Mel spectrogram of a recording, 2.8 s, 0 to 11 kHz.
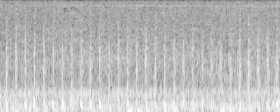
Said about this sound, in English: The 9mm blast had done a temporary number on her hearing, which explained why she didn't know about the helicopter until she was almost to the roof.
